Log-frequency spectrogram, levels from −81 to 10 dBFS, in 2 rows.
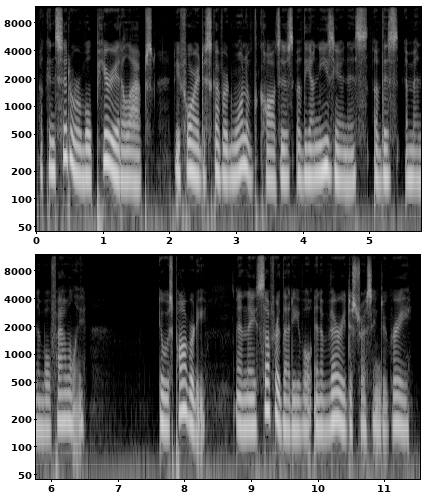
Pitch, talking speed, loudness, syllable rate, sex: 175 Hz, 160 wpm, -17 LUFS, 6.5 syllables/s, female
